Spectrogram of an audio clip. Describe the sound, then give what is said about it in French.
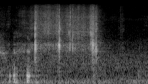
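Someone bites into a crisp Sunrise apple: a quick run of three or four sharp, crackly crunches with softer chewing sounds between them, moderately loud, and no one speaking. “Euh, ben je ben me permets de croquer dans, dans, ta, sunrise.”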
